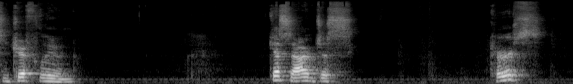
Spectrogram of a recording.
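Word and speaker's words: Drifloon: I said Driftbloom earlier, both times, when it's Driftloon.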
